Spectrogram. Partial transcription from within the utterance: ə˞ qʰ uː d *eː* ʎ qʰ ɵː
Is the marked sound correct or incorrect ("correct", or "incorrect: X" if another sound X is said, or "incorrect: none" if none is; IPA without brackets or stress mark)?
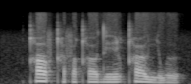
correct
